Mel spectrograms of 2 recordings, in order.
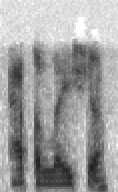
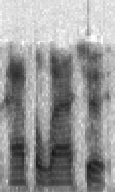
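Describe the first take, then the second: First: It is said the way outsiders say it. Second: It is said the way local people say it. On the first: The speaker is not from the region. The speaker calls it wrong. "not Appalachia ... that's how we know you're not from here" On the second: The speaker is from the region. The speaker calls it right. "It's called Appalachia"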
